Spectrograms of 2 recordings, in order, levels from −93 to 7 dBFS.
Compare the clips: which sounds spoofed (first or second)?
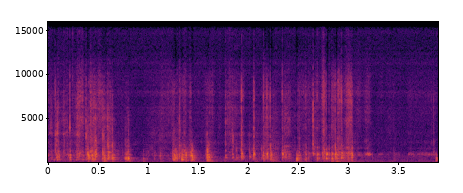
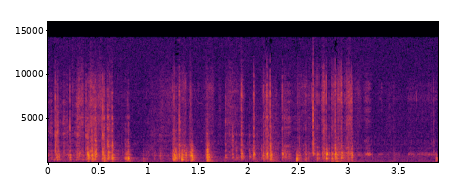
first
